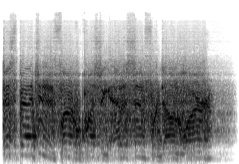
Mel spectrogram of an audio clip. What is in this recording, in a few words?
Fire Dispatch Male- Dispatch Engine 5 Requesting Edison For Downed Wire; Radio Dispatch; Emergency; Fire Dispatch Radio Interior Truck Perspective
